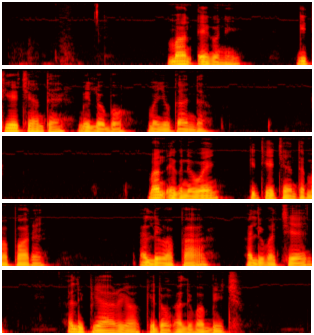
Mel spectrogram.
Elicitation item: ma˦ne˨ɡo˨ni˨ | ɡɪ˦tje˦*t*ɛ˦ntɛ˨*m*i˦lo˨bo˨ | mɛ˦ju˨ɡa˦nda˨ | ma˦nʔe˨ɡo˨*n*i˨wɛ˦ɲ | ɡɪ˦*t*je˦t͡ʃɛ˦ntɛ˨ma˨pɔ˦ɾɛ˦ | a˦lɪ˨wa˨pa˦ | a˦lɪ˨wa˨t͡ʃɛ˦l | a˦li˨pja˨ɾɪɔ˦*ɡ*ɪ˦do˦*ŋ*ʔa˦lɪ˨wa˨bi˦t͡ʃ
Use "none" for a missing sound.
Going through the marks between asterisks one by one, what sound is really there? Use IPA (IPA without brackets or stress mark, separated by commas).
t͡ʃ, m, n, t, k, ŋ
